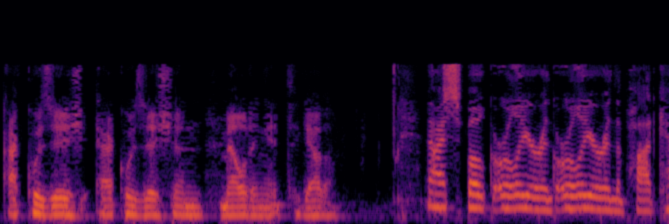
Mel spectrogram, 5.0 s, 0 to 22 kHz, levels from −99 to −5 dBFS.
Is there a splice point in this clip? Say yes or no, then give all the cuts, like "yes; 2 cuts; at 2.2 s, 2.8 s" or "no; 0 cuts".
yes; 3 cuts; at 1.7 s, 3.3 s, 4.1 s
